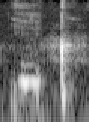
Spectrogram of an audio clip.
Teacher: So the difference between Y and E is that in the E, you kind of have the top of your tongue more back in your mouth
